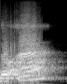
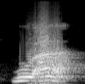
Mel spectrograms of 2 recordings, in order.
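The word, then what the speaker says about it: دعاء: Nah, inilah posisi penting doa dalam amalan keagamaan. Nah, namanya ad-du'a. Kalau ditulis dengan bahasa Arab, ad-du'a, kita membacanya do, padahal dalam aslinya bukan do, tapi du'a.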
